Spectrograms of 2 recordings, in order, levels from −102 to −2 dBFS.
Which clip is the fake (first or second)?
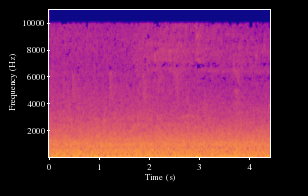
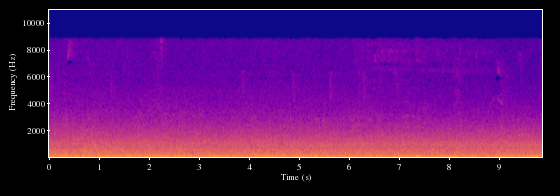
first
